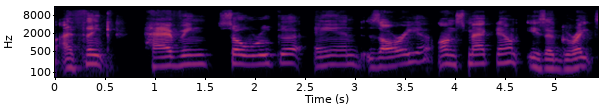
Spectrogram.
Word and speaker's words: Zarya: Um Zarya.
